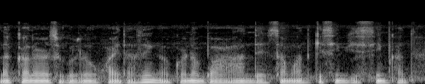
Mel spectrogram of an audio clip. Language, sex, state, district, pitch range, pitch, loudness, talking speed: Nagamese, male, Nagaland, Dimapur, 80-85 Hz, 80 Hz, -18 LUFS, 185 wpm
